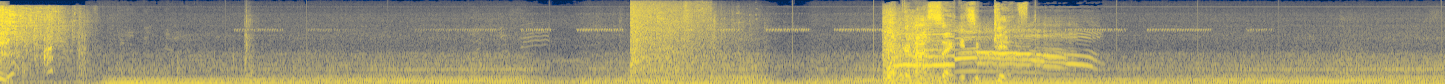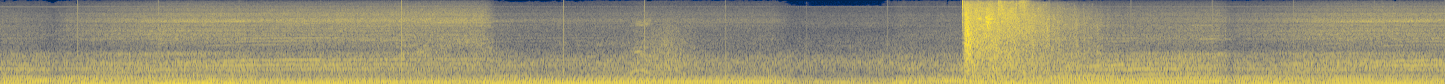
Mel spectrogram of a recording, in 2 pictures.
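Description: A truck engine hums and revs steadily as it drives.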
